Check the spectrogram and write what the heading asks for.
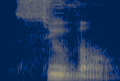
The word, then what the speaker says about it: souvent: Now you'll notice that this word ends in ENT, and before you were told never to pronounce the ENTs, this word is one of the few exceptions where you would pronounce the final ENT of the word.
